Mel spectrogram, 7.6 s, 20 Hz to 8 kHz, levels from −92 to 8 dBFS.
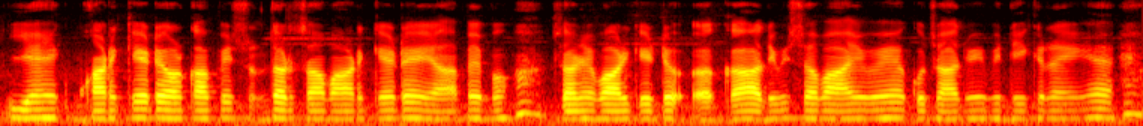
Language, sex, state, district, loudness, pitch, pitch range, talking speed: Hindi, male, Bihar, Supaul, -19 LUFS, 145 Hz, 140-150 Hz, 210 wpm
